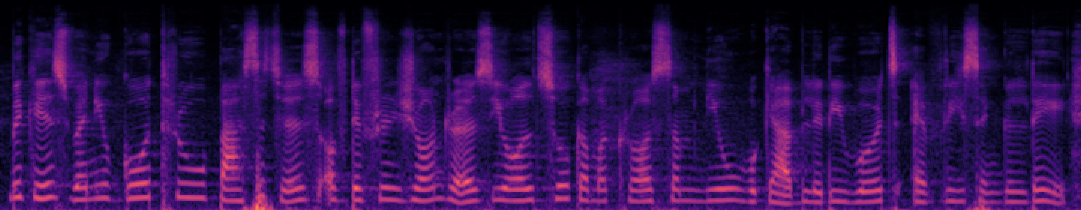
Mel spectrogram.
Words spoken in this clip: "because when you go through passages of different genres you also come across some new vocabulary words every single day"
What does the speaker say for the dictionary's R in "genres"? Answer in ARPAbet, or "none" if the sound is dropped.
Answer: R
